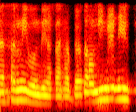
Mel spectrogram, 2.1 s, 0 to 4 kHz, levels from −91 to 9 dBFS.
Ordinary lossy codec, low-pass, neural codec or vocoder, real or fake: none; 3.6 kHz; codec, 44.1 kHz, 2.6 kbps, DAC; fake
